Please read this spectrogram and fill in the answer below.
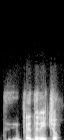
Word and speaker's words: Federico: I'm just thinking that, do I pronounce it correctly? Is it Federico or is it Federico?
